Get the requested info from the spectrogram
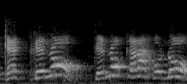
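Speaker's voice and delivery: high, curt mock refusal as the bird; gruff bird's refusal. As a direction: snap a hammed-up no at the monkey. Bird refuses monkey in joke.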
